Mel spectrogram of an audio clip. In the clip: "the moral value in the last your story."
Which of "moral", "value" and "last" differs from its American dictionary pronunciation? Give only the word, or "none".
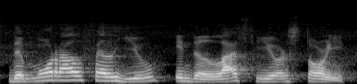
value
